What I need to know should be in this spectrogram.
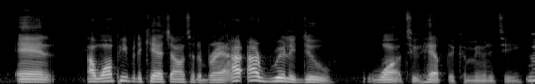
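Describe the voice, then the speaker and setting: In a dry, close recording with no echo, a man talks at a fairly quick pace in an unremarkable speaking voice with lively intonation. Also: medium pitch for a man. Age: 50s. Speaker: fitness brand founder and talk show host. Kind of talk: casual chat.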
